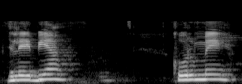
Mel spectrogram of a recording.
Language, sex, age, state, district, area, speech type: Punjabi, female, 60+, Punjab, Fazilka, rural, spontaneous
